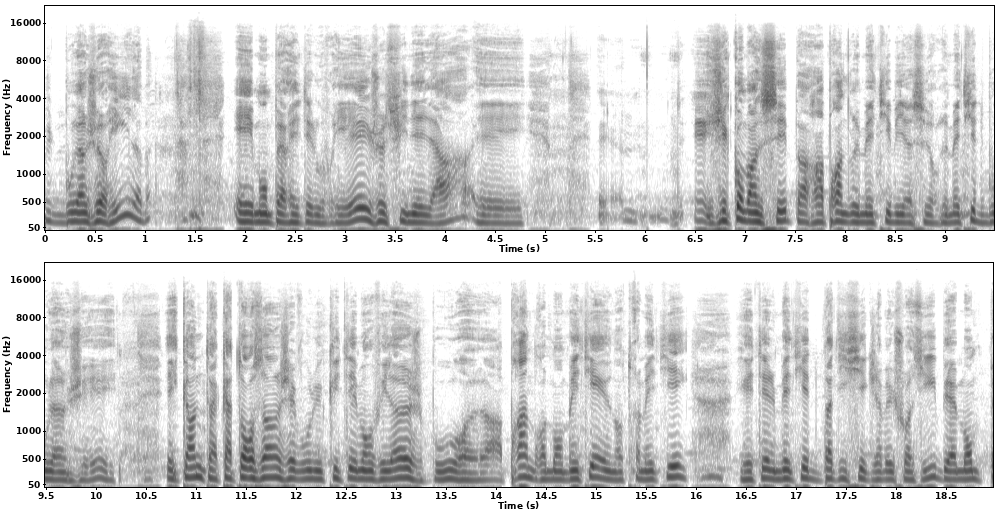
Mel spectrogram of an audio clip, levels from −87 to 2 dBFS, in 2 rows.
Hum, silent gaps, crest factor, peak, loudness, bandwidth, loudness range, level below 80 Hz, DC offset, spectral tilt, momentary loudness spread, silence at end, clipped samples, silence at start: none; none; 20 dB; -10 dBFS; -30 LUFS; 16.5 kHz; 4 LU; -64 dBFS; 0.2%; -5 dB/octave; 17 LU; 0 s; under 0.1%; 0 s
